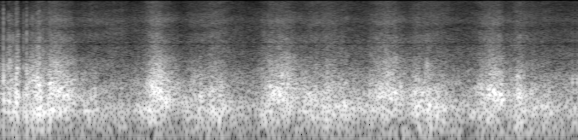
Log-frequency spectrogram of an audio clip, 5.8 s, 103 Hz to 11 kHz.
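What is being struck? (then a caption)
Plastic surface. Tapping, scratching and rubbing on a plastic surface, heard as a steady dry scraping texture that swells and eases in slow waves. The sound is concentrated in the low-mid range around 500 Hz, with little deep bass or bright top.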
